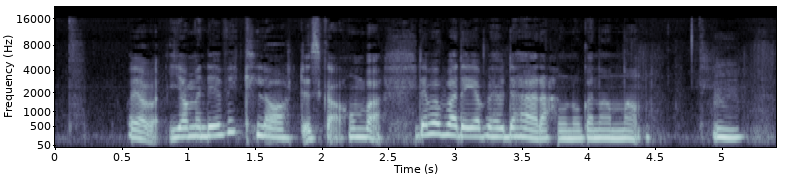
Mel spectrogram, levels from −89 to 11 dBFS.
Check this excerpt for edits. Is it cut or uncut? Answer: cut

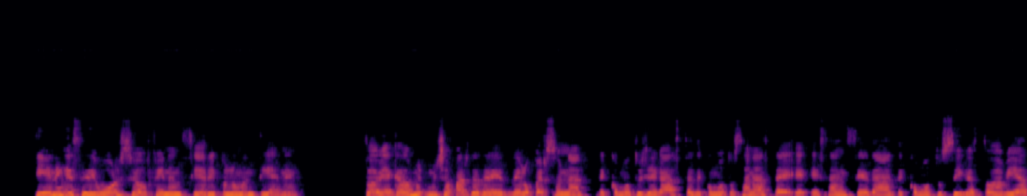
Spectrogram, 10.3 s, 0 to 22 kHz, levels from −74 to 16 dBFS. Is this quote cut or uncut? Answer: uncut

